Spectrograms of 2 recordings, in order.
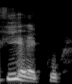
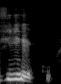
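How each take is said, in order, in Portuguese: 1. A vogal E é pronunciada aberta. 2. A vogal E é pronunciada fechada.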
